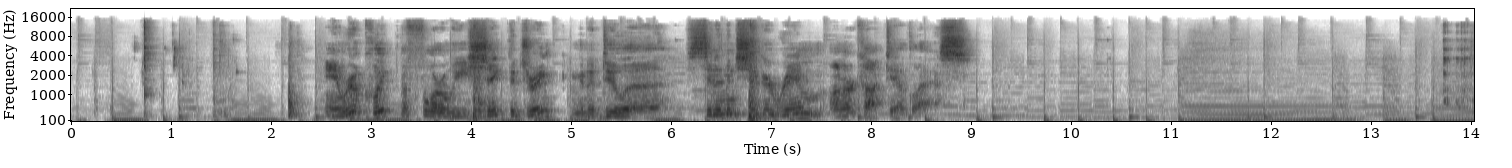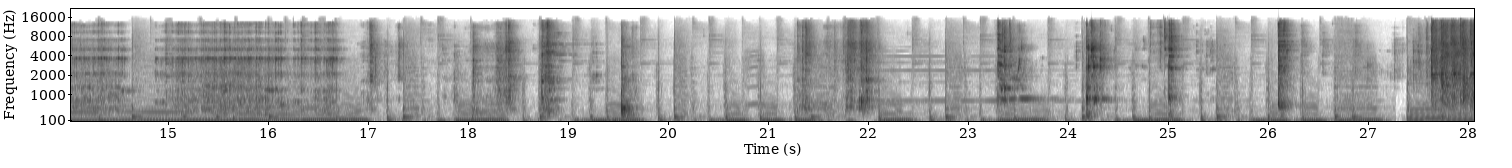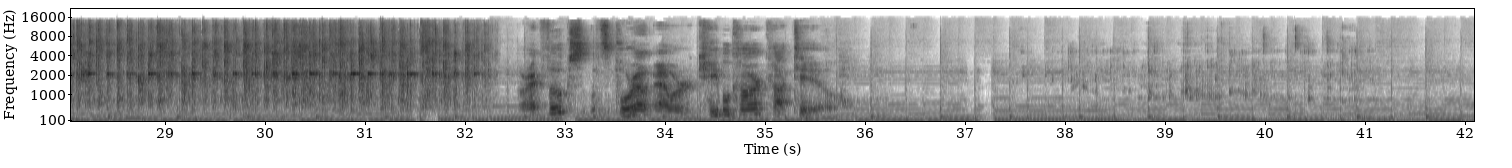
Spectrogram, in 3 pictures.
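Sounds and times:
background music: 0:00.0 - 0:42.0
ice cubes clinking into metal tin: 0:03.8 - 0:04.4, 0:13.7 - 0:19.8, 0:21.2 - 0:22.3, 0:23.2 - 0:32.4, 0:38.0 - 0:41.2
ice rattling in shaker: 0:13.6 - 0:19.4, 0:21.2 - 0:22.2, 0:23.3 - 0:32.4, 0:37.6 - 0:41.2.

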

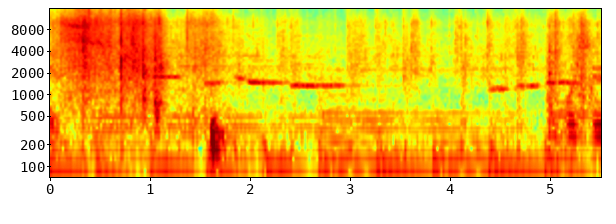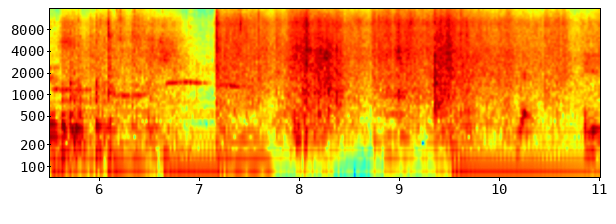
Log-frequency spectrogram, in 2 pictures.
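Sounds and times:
bubble wrap crinkling: 0:00.0 - 0:11.0
quiet background music: 0:00.0 - 0:11.0.

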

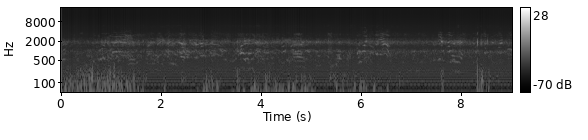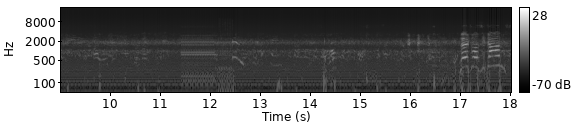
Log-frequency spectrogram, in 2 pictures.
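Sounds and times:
short horn-like tone: 0:11.4 - 0:12.4
players calling and shouting: 0:14.2 - 0:18.0.

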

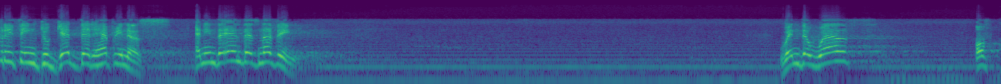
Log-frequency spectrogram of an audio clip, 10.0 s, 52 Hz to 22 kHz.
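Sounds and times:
man's voice: 0:00.0 - 0:03.3, 0:07.8 - 0:09.2, 0:09.8 - 0:10.0
electrical mains hum: 0:00.0 - 0:10.0.

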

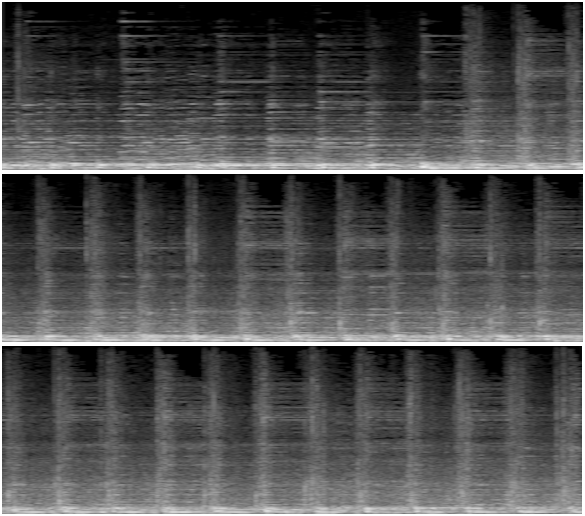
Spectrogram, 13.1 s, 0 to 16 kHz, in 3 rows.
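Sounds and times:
folk dance music: 0:00.0 - 0:13.0
sharp hand claps: 0:03.4 - 0:13.0.

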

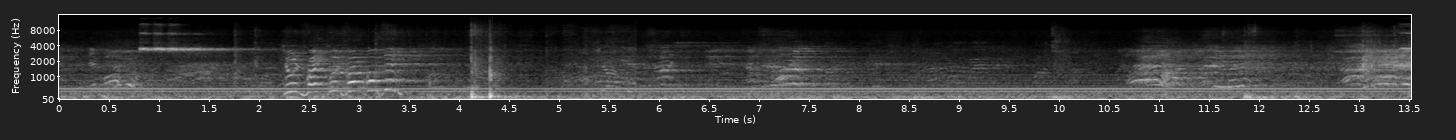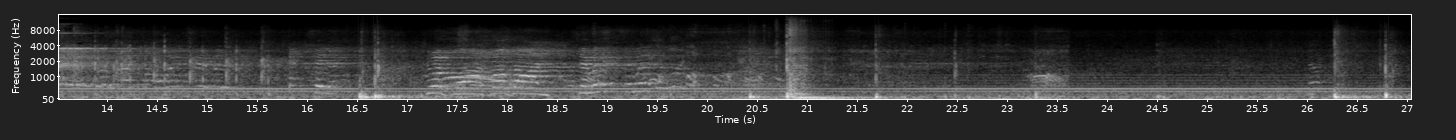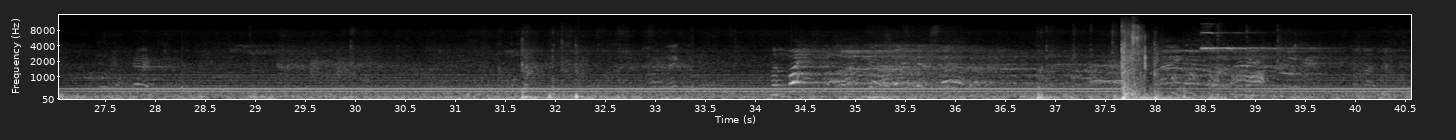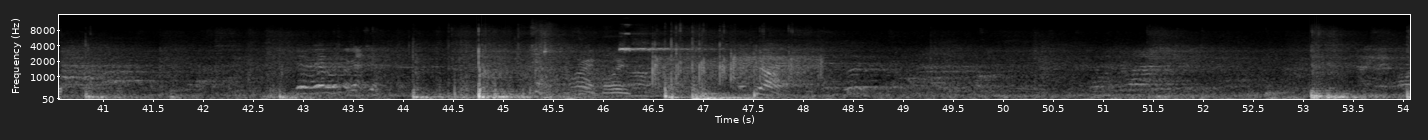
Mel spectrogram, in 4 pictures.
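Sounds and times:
steady hall hum: 0:00.0 - 0:54.0.

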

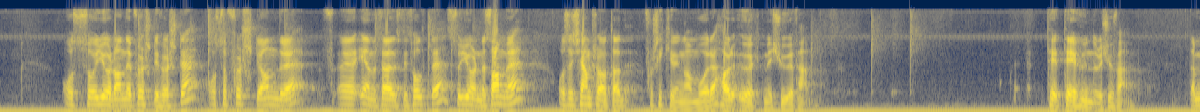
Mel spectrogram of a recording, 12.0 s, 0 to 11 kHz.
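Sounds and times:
room hum: 0:00.0 - 0:12.0
chalk tapping on blackboard: 0:08.2 - 0:09.4.

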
